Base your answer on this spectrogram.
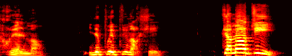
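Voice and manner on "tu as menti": high, loud accusing shout; angry cry. A narrator's reading. Albine shouts at Serge, accusing him, loud and high. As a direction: hurl it at him, much higher and louder. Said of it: "cria Albine".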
